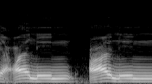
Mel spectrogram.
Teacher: عنن میں عین ہے تو اس کو عین نکالیں، اس کو حمزہ نہ پڑھیں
